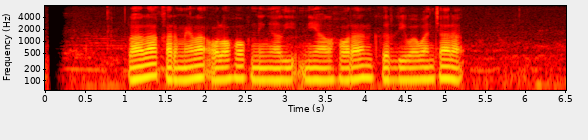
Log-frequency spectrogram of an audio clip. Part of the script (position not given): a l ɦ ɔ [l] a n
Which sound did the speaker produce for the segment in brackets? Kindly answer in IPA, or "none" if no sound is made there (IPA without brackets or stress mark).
ɾ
